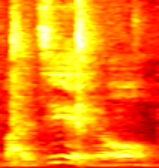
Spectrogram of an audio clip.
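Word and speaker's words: 맏이: 제가 우리 집 마지예요. 마지. 이거 어떻게 발음되냐면 디귿과 이모음이 만났네.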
